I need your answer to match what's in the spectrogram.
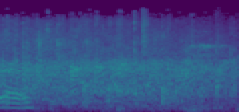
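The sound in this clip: Audience applause welcoming a speaker to a morning church gathering: dense, steady clapping that holds at an even loudness throughout, with a brief voice at the very start.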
